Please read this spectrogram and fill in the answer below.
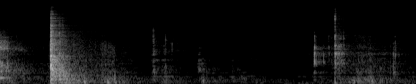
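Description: Kitchen items being set down and handled on a counter: one sharp knock about half a second in that rings on briefly, then a few lighter clicks and knocks.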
